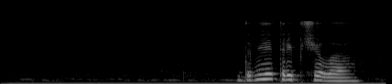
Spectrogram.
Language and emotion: Russian, neutral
